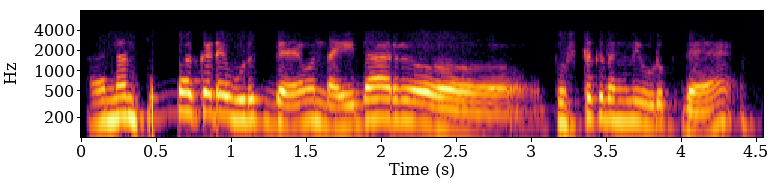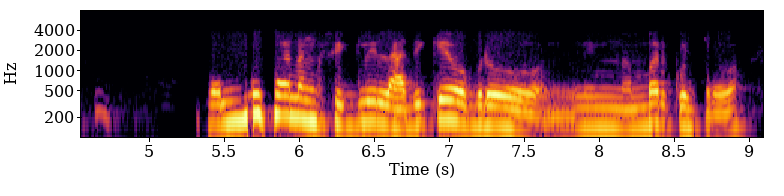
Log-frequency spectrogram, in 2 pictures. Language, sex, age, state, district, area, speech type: Kannada, male, 18-30, Karnataka, Shimoga, urban, conversation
